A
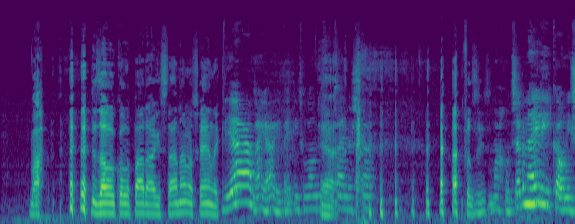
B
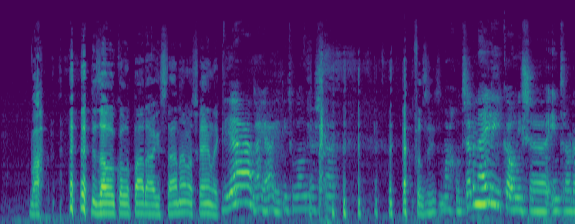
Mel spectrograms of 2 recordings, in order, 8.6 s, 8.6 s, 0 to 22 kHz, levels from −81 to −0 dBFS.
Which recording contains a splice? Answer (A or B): B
